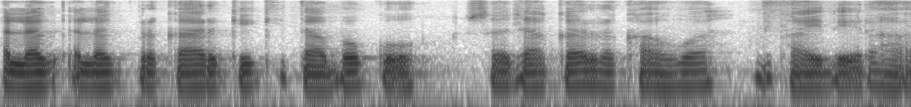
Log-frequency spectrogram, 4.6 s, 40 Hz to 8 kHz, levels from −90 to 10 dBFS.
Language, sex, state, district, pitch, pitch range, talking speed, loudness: Hindi, male, Uttar Pradesh, Lucknow, 110 Hz, 110-115 Hz, 160 wpm, -18 LUFS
